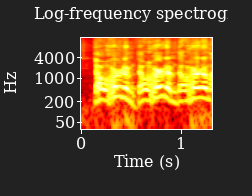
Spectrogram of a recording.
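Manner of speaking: high, loud repeated cries; panicked pleading. Real, not acted. Healer shrieking at the enemy to stop. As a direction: beg in mock panic.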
